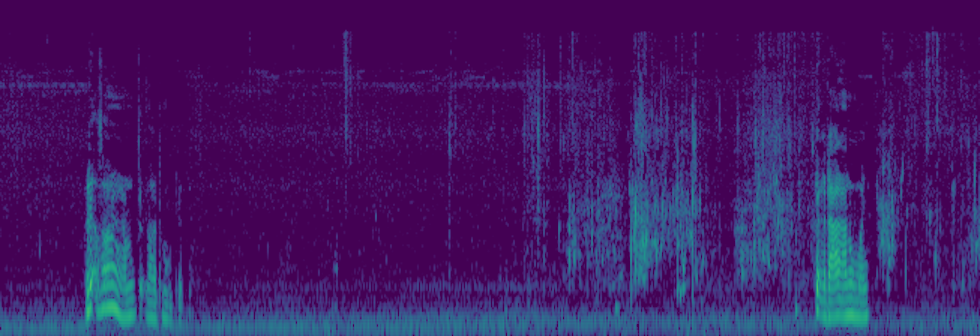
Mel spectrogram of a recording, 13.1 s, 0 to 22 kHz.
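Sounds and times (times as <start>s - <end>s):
water splashing and trickling: 6.9s - 13.0s.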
